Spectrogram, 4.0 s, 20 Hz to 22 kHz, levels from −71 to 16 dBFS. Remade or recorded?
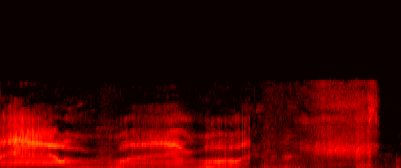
recorded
